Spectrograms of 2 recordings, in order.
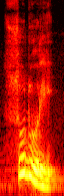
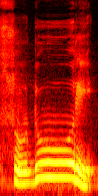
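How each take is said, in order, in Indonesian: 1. Vokal setelah d pendek. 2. Vokal setelah d panjang. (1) "bukan suduri" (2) "Maka ini dibaca panjang"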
